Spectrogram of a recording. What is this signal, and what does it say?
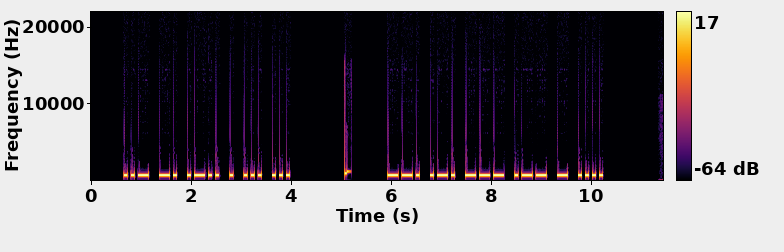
Morse code, heard as a keyed tone, about 17 wpm, 700 Hz. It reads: UNLESS GROWTH
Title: Sentences from Top 1300 Words - New Word Drill Alt - 17wpm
